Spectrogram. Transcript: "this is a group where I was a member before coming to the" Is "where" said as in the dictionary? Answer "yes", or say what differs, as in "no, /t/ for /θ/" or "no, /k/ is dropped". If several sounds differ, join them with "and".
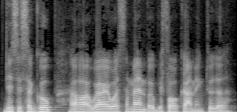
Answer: yes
